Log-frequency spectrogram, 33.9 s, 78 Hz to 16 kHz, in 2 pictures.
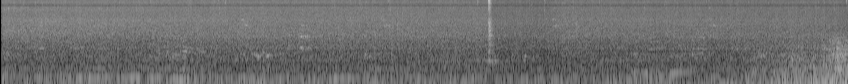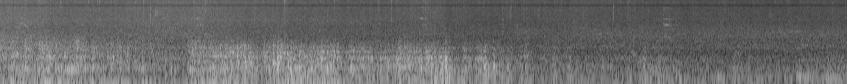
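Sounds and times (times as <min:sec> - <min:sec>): hail and rain falling: 0:00.0 - 0:33.9
storm rumbling: 0:01.7 - 0:33.9
sharp crack: 0:09.7 - 0:10.4.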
